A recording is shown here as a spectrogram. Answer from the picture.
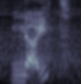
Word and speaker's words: knight: the first question is what is similarity of pronunciation in these two words night and honor we don't say the first letter that's exactly what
